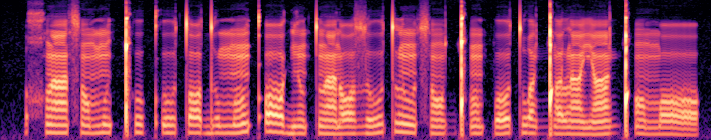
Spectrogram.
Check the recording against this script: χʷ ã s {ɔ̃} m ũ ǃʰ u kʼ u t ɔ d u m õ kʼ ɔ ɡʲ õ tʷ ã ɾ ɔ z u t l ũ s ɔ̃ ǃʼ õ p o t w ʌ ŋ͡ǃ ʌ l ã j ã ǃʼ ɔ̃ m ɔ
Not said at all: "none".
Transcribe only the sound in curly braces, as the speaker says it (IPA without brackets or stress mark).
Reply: ɔ̃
